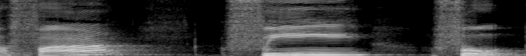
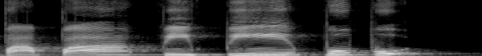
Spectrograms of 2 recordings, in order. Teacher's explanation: Ini Bunda huruf fa pertemuan antara ayah bunda bibir dalam ya bibir dalam bagian bawah ayah bunda disentuhkan dengan ujung gigi seri atas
